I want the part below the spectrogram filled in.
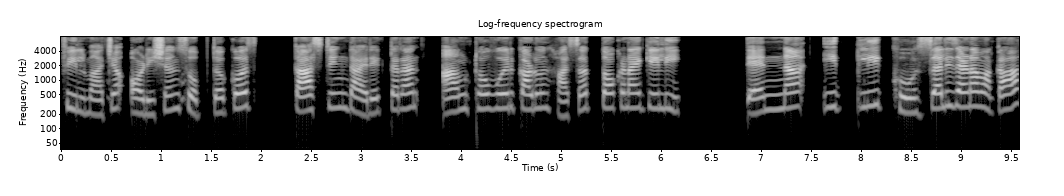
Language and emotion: Goan Konkani, happy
